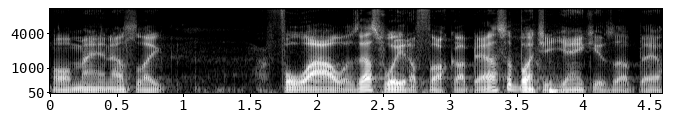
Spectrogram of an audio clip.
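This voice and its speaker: A man with a Louisiana accent speaks at a very deep, low pitch with vocal fry and ordinary pitch variation. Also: moderate pace. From southern Louisiana, near the Gulf. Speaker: beer review podcast co-host. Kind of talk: casual chat.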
